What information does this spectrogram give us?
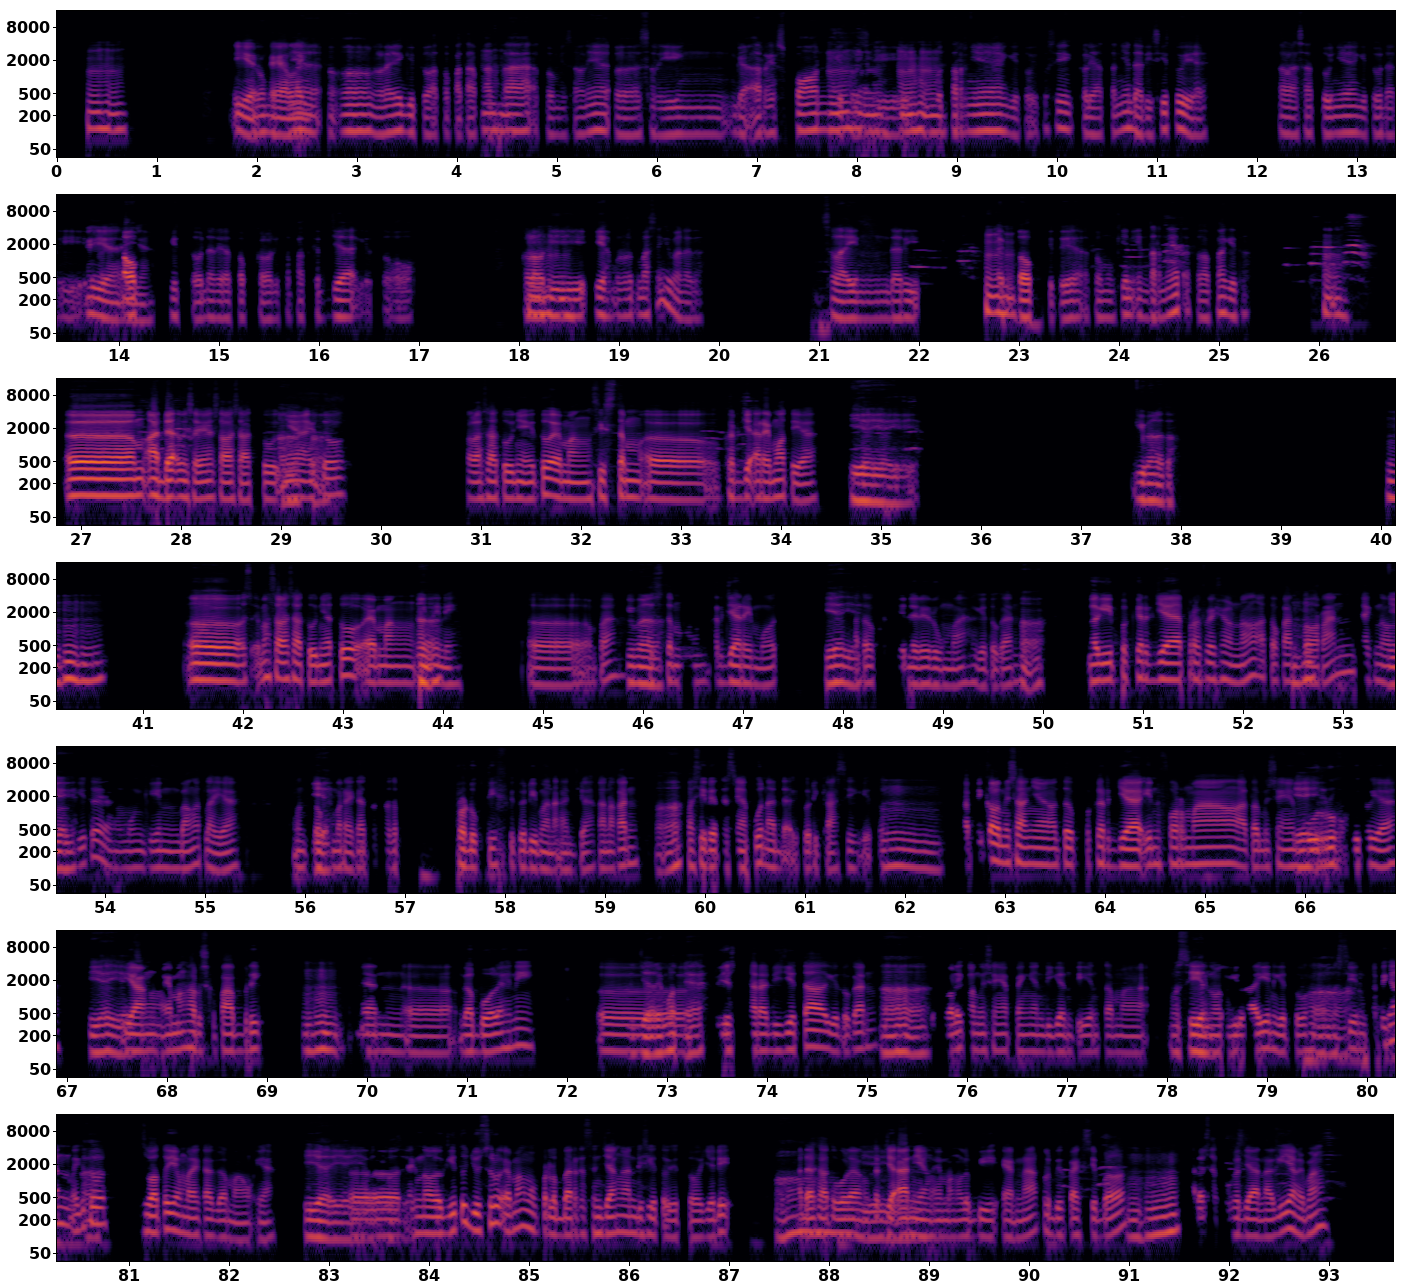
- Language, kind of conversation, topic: Indonesian, unstructured, Bagaimana menurutmu teknologi dapat memperburuk kesenjangan sosial?
- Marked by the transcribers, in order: in English: "lag"; in English: "nge-lag"; tapping; other background noise; background speech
